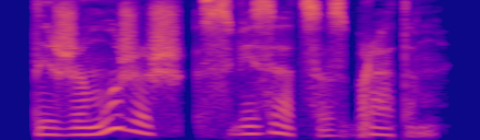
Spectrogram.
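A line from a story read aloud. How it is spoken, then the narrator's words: Quiet question. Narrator (Russian): тихо поинтересовалась я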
